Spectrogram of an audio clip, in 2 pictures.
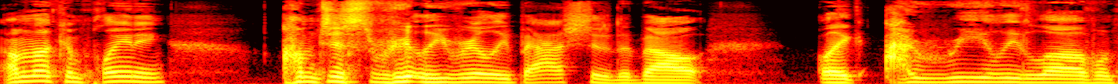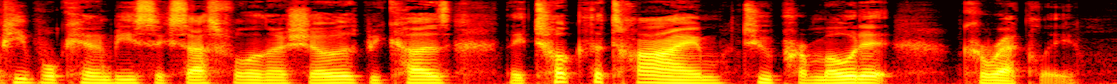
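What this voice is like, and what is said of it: Fast speech, strained drying voice. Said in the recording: “I'm talking faster. I'm losing my voice. My throat's going dry.”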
